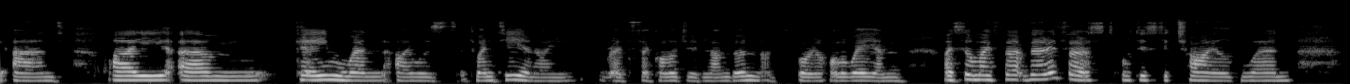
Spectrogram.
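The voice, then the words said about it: Italian accent. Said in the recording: “people might detect a bit of an accent ... I'm originally Italian.”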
